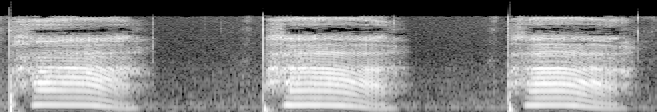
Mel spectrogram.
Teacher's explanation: we have a high class initial consonant and we're using the second tone mark, so we get a falling tone.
